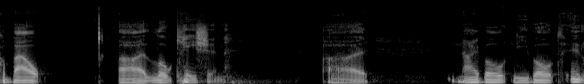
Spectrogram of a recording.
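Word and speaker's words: Neibolt: Uh, nyol, kneebolt, and like every time I hear them say it, I know they're saying it right, but then I read it as nybolt.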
